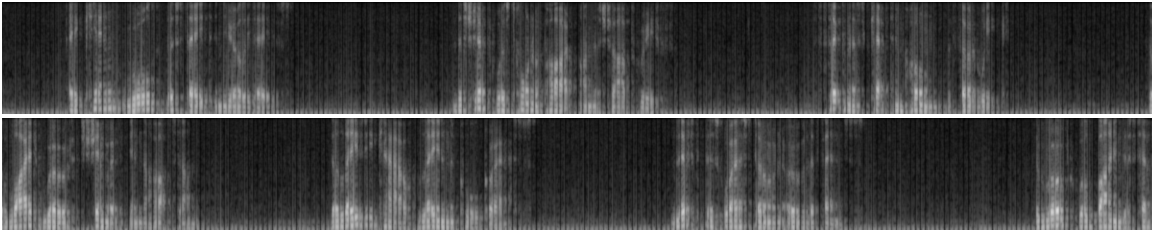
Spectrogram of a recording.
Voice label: male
